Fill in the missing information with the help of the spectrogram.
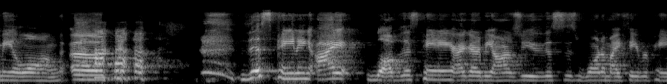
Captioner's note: laughs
